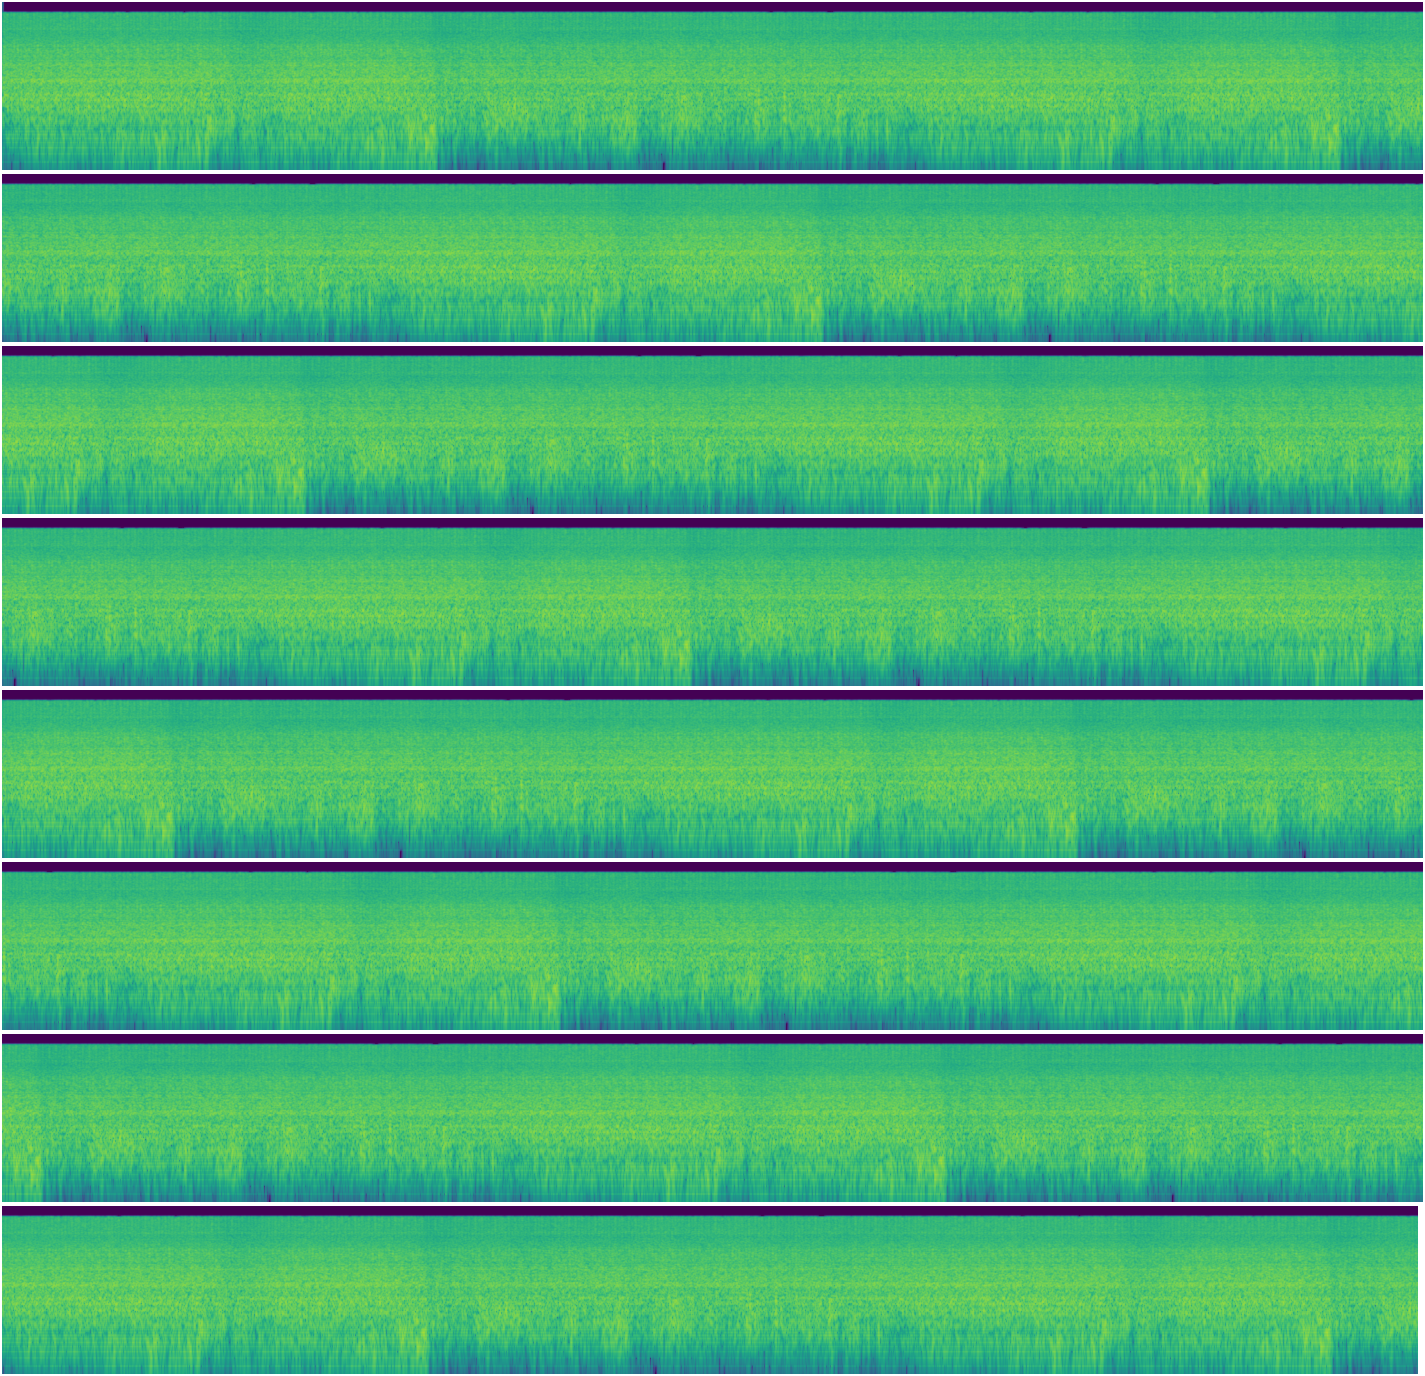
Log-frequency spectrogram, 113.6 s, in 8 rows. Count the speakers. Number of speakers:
0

